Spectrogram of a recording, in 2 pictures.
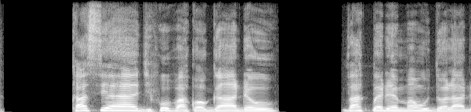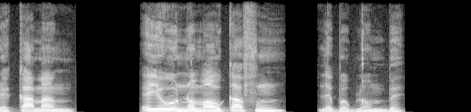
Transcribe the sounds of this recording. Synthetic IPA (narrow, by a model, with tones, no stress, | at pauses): ka˦si˦a˦d͡ʑi˨ɸo˦va˨kɔ˦ɡã˦ɖɛ˦wo˦ | va˦k͡pɛ˦ɖɛ˦mã˦wu˦d̪ɔ˨la˦ɖɛ˨ka˦mã˨ŋũ˦ | e˦je˦wo˦nɔ̃˨mã˦wu˦ka˦fũ˦ | lɛ̰˨ɡ͡bɔ˨ɡ͡blɔ̰˨m̩̃˦bɛ˦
